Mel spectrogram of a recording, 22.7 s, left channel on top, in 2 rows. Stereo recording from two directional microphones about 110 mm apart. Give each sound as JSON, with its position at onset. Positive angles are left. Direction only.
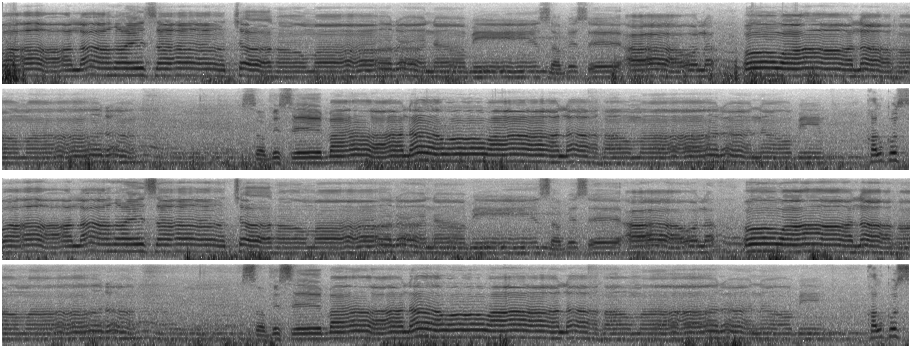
{"t": 0.0, "sound": "music", "side_deg": 25}
{"t": 3.9, "sound": "mantra", "side_deg": 0}
{"t": 7.3, "sound": "mantra", "side_deg": 15}
{"t": 14.7, "sound": "mantra", "side_deg": 20}
{"t": 19.5, "sound": "a sound", "side_deg": 0}
{"t": 22.5, "sound": "speech", "side_deg": 20}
